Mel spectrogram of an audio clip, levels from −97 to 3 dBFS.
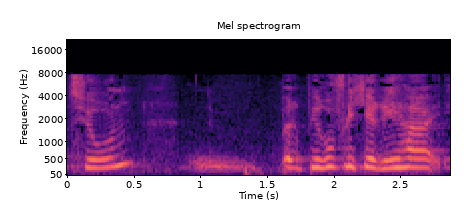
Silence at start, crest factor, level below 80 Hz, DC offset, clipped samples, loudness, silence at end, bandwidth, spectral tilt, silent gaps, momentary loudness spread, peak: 0.05 s; 16 dB; -66 dBFS; under 0.1%; under 0.1%; -28 LUFS; 0 s; 8 kHz; -4 dB/octave; none; 17 LU; -14 dBFS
